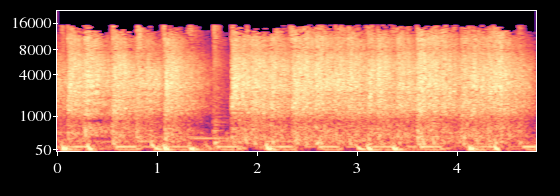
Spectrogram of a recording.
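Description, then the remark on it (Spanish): A dense, loud barrage of firecrackers set off in the streets of Barcelona during the traditional verbena celebrations crackles and pops almost without pause, with sharp bangs layered over a steady, rhythmic low thumping throughout. “Ahora mismo el ruido que más se escucha es este, el de los petardos.”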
